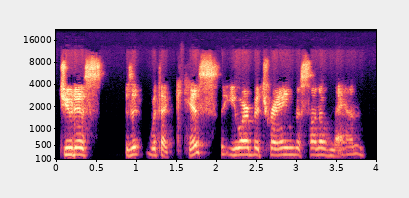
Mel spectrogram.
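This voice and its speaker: A pastor reads scripture in a solemn, dramatic style, with earnest and deliberate delivery. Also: medium pitch, fairly even intonation, gravelly, a little mellow, slightly rough, dry recording.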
